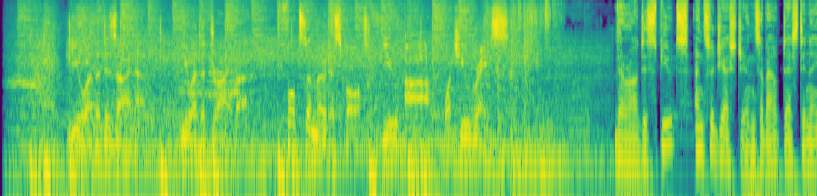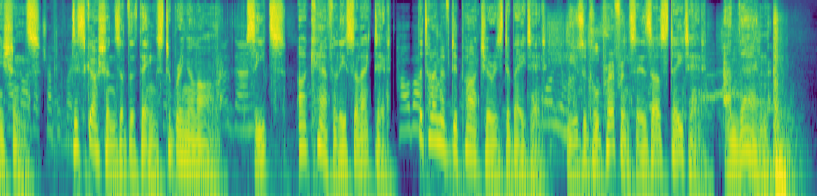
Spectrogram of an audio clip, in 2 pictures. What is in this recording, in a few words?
Commercial VO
